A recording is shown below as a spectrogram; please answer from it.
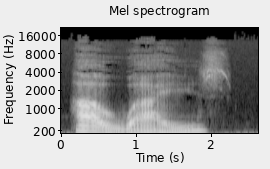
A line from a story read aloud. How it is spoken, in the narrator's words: She sighed, conveying in the sibilant release of breath infinite yearning, infinite regret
